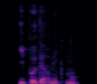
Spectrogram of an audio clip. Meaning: hypodermically
- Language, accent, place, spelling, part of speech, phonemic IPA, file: French, France, Lyon, hypodermiquement, adverb, /i.pɔ.dɛʁ.mik.mɑ̃/, LL-Q150 (fra)-hypodermiquement.wav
